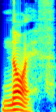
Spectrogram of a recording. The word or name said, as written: knife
